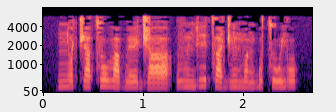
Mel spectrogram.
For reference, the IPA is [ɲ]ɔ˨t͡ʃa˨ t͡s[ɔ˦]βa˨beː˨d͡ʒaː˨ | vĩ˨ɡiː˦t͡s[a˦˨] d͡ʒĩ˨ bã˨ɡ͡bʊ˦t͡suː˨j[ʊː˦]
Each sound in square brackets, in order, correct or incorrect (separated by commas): correct, incorrect, incorrect, incorrect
